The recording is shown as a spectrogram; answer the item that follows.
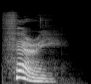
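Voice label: "ferry", British English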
